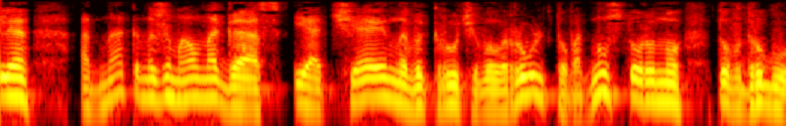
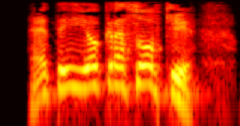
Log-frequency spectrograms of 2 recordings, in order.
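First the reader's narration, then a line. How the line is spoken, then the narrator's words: Shouted. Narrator (Russian): крикнул Заточка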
